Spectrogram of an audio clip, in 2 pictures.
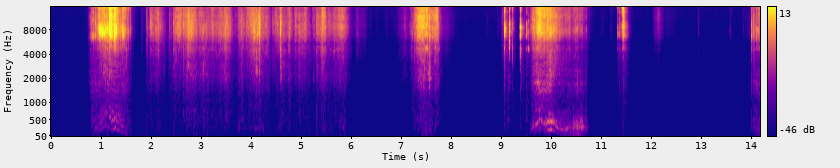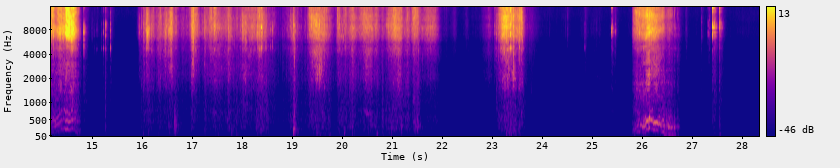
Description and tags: Backpack unzip search pulloutBooks
Unzip backpack, search, pull out books, then zip it up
